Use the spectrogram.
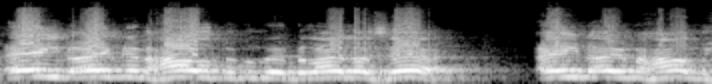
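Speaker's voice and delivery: loud, high-pitched outraged shouting; imitated screaming protest; screaming rabbi. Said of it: "he comes screaming".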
